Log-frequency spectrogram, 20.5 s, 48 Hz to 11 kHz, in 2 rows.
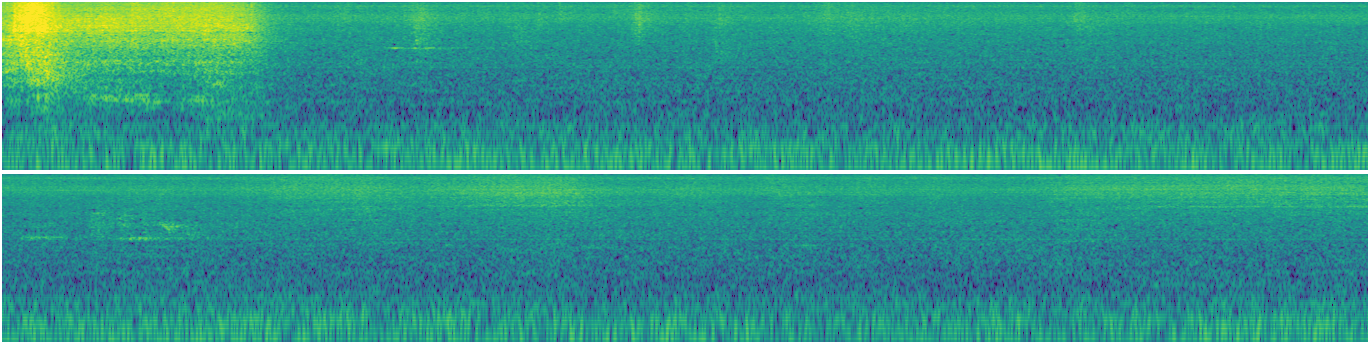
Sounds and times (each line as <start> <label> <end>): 0.0 sweeping the site floor with a broom 2.1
